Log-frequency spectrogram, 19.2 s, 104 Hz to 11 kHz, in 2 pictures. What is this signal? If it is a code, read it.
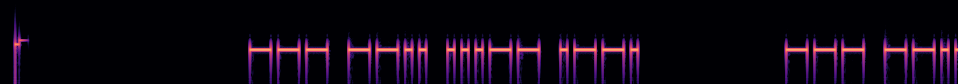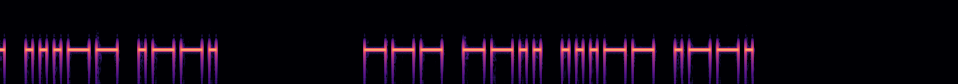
Morse code, heard as a keyed tone, about 17 wpm, 700 Hz. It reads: OZ3P OZ3P OZ3P
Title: DXCC-100 Call Signs - 4 Characters - Repeated 3x - 17wpm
